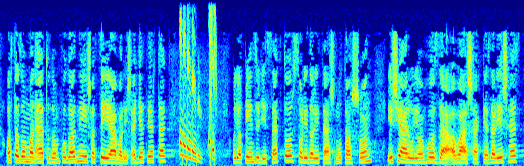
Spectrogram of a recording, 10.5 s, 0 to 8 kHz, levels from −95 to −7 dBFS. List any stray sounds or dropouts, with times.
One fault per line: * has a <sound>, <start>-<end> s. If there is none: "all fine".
* has a chirp, 3.6-4.4 s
